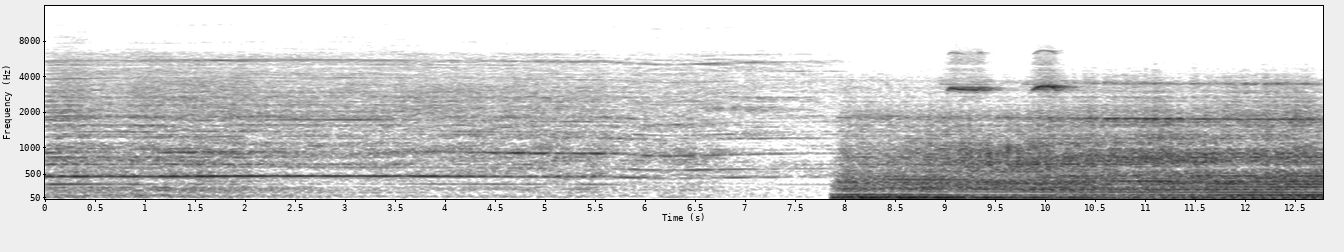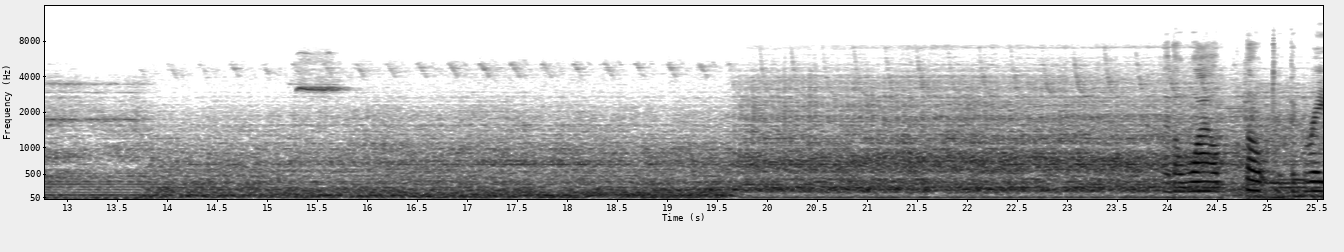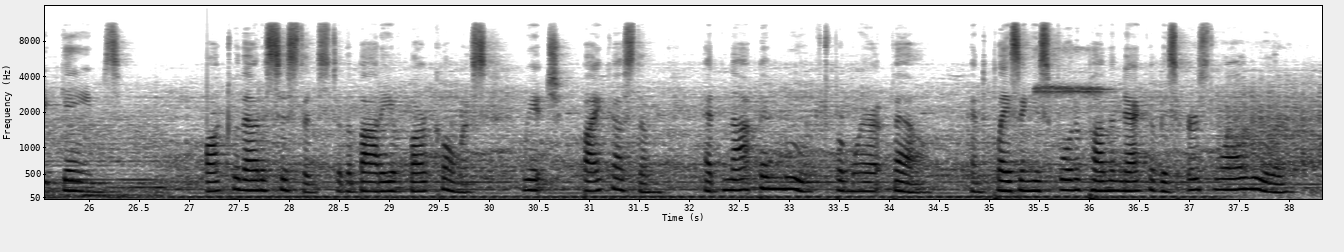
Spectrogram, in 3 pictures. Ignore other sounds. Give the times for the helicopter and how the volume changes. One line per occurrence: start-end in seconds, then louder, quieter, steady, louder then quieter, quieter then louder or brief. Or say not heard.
0.0-38.2 louder.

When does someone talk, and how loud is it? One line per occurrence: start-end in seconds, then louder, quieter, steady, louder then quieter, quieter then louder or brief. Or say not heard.
23.9-26.3 brief
27.1-38.0 steady.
